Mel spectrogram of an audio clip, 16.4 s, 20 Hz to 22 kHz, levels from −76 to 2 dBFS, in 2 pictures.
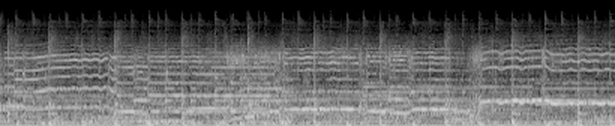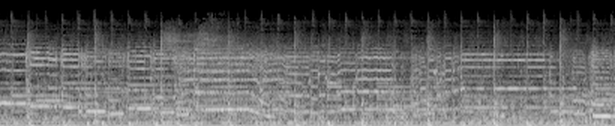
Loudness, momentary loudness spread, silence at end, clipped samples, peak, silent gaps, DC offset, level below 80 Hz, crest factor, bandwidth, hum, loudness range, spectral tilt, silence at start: -16 LUFS; 3 LU; 0 s; under 0.1%; -2 dBFS; none; 10%; -28 dBFS; 14 dB; 15.5 kHz; none; 1 LU; -5 dB/octave; 0 s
